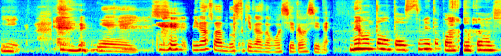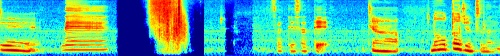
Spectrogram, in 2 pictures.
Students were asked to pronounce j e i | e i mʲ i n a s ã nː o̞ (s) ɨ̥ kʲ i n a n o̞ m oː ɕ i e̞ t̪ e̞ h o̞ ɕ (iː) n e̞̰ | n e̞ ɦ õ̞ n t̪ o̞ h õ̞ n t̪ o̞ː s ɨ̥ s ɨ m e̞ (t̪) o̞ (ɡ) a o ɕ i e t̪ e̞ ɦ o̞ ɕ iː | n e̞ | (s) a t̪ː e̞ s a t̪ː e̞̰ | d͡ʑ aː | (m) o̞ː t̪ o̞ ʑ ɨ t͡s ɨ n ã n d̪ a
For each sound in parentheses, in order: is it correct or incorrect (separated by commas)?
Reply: correct, correct, correct, incorrect, correct, incorrect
